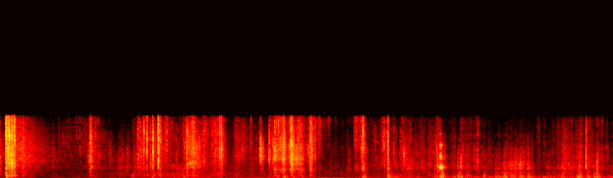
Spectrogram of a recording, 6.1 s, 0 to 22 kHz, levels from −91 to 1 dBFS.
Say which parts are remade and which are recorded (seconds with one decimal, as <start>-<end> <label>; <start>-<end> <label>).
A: 0.0-6.1 recorded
